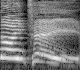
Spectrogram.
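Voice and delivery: imitated British accent. Mimicking how he calls out a number, in a British accent. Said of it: "he sounds like he has like a British accent. He's like".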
